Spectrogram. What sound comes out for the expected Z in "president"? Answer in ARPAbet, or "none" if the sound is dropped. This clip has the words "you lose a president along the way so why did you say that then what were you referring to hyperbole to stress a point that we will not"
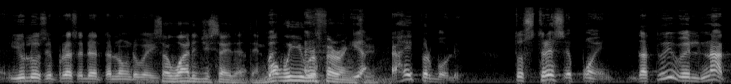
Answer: S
